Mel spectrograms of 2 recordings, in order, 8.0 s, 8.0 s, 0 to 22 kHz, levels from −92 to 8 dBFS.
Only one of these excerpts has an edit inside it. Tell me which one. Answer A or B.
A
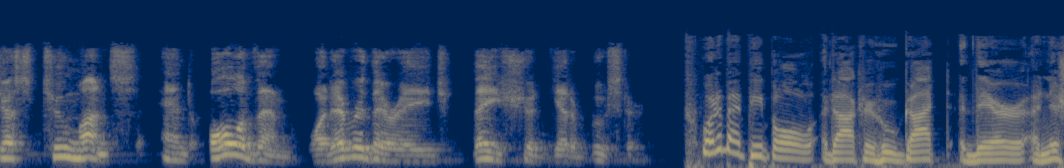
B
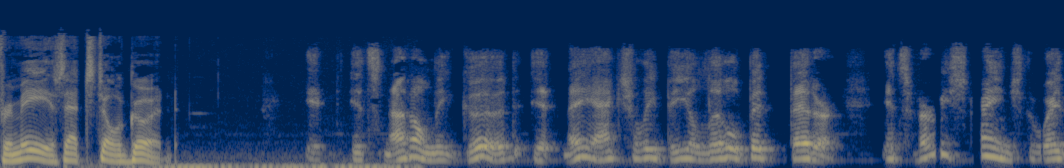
A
